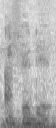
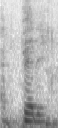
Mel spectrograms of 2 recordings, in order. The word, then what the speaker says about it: Afede: Apede. Fa. F is pronounced fa. Fa. Apede. F yeah.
